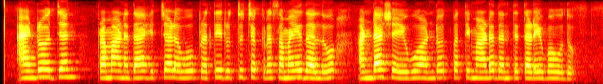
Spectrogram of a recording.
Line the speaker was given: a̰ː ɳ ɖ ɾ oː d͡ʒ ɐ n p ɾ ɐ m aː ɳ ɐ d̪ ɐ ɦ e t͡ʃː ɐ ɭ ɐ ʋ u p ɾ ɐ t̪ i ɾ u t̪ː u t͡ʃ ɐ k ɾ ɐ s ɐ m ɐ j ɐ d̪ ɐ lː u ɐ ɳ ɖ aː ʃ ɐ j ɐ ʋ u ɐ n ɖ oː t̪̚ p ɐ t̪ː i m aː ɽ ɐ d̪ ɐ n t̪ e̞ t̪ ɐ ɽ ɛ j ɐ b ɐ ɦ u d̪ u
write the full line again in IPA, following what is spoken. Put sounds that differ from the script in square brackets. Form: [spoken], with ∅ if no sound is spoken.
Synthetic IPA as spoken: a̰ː ɳ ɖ ɾ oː d͡ʒ ɐ n p ɾ ɐ m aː ɳ ɐ d̪ ɐ ɦ e t͡ʃː ɐ ɭ ɐ ʋ u p ɾ ɐ t̪ i ɾ u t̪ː u t͡ʃ ɐ k ɾ ɐ s ɐ m ɐ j ɐ d̪ ɐ lː u ɐ ɳ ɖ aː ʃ ɐ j ɐ ʋ u ɐ [ɳ] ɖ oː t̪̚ p ɐ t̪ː i m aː ɽ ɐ d̪ ɐ n t̪ e̞ t̪ ɐ ɽ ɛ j ɐ b ɐ ɦ u d̪ u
